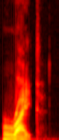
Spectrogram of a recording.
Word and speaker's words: write: The letter W is silent in the word write. W-R-I-T-E. The letter G is silent in the word gnome, G-N-O-M-E.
